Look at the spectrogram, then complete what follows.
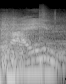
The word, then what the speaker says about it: Jaén: Is it Jaén? Hayan? ¿Cómo se dice? Oh, la calle Jaén. Jaén. Jaén. I've been saying it correct.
